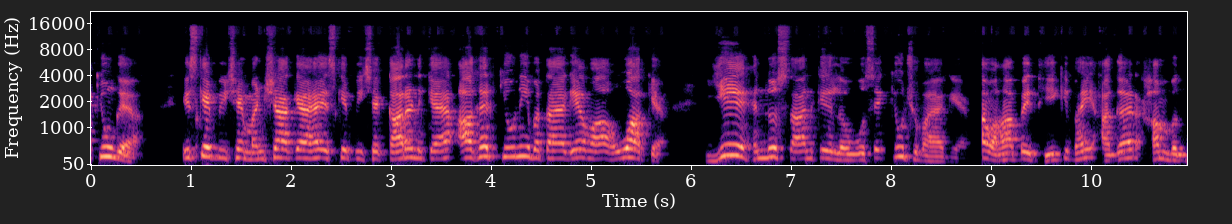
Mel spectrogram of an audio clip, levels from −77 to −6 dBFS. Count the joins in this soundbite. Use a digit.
1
